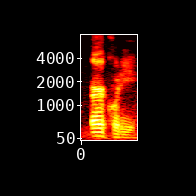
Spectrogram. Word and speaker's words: Urquidy: So don't pronounce the U. Quiddy? Oh, you're Urquidy.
